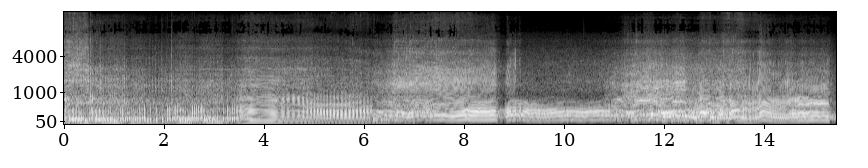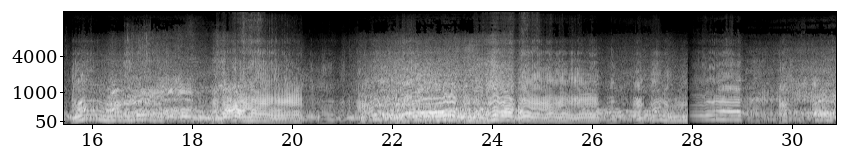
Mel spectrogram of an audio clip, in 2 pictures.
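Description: Kawasaki motocross bike's engine revving hard and dropping back again and again as it is ridden round a dirt track, its pitch climbing and falling with each throttle change. The sound breaks off sharply a few times.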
